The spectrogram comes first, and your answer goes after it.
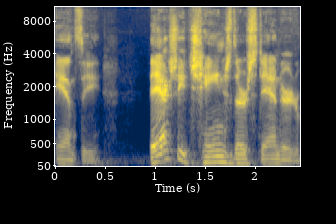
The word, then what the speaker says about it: ANSI: Like we had talked earlier like the the standard for measuring homes is it's an acronym ANSI. It's pronounced ANIE.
